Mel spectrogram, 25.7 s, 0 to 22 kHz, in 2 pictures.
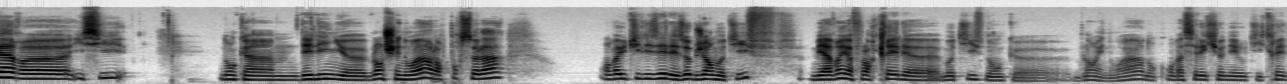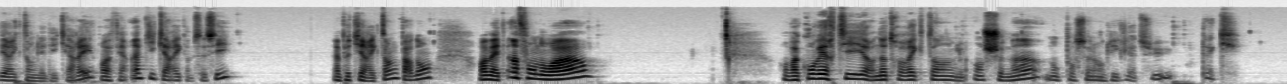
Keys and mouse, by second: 13.1 click, 14.0-17.2 drag, 18.8 click, 22.5 click, 24.7 click.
